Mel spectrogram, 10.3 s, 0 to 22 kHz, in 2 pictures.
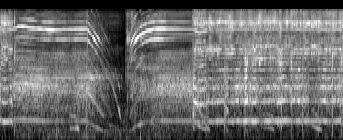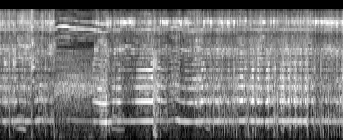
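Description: Cordless electric die grinder with a burr grinding out an oil passage in a Toyota 1G-FE cast-iron engine block, enlarging it for better oil flow. A high whine whose pitch wavers under load; about two seconds in the motor winds down and stops briefly, then spins back up and grinds on.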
